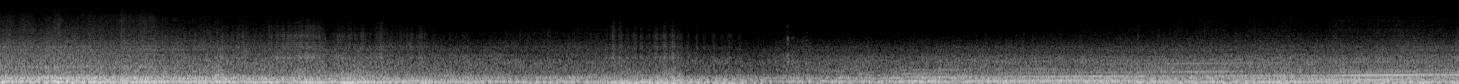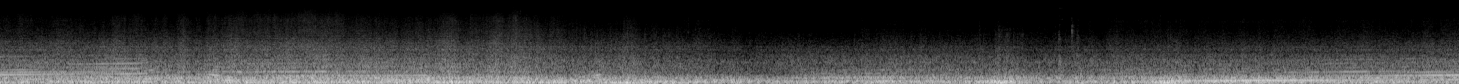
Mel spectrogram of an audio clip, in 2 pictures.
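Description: Mazda RX-8 rotary engine heard from inside the cabin at full throttle on track, its pitch rising again and again as it pulls through the gears, easing off briefly about eight seconds in and again past twenty seconds. Road and tyre noise runs underneath.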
